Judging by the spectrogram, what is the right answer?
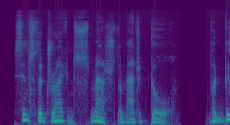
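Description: With lively intonation over a quiet background, the speaker uses an unforced reading voice.

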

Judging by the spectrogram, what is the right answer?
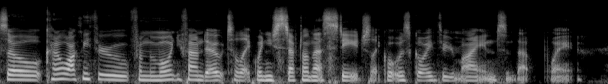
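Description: With a Canadian accent, a woman speaks at a fairly quick pace with hardly any pauses, fairly even intonation and a medium pitch. It is a plain, everyday voice, recorded dry with no echo. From Niagara Falls, Ontario, Canada; Ontario, Canada. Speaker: music interviewer. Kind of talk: casual interview. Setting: backstage before a concert. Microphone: handheld.

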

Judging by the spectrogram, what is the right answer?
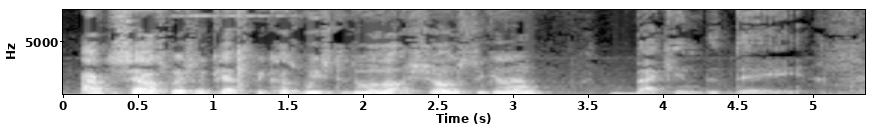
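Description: The man's voice is somewhat breathy. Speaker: host of informal home show. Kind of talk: casual show hosting chat. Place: home room. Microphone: phone near.

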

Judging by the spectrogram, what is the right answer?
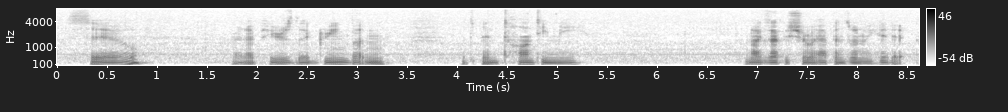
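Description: The speaker leaves long, frequent pauses. Light background noise can be heard. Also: man, moderate pace. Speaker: project creator. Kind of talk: casual talk to camera. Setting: indoors at home at night. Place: home room. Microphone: phone near.

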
